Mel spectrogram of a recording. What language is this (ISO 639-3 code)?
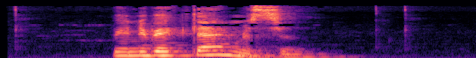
tur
